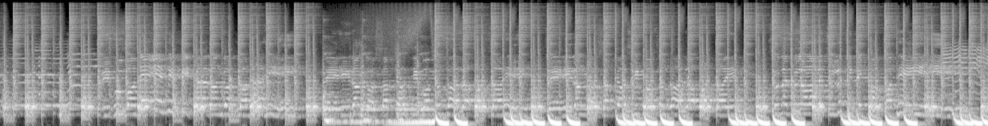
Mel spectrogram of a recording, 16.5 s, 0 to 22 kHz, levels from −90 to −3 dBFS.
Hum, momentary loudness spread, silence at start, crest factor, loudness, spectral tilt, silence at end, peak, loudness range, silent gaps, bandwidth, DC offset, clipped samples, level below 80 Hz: none; 6 LU; 0 s; 8 dB; -9 LUFS; -4.5 dB/octave; 0 s; 0 dBFS; 4 LU; none; over 20 kHz; under 0.1%; 0.6%; -12 dBFS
